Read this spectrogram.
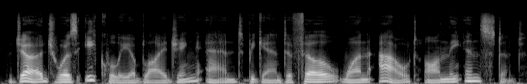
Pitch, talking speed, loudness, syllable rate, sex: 110 Hz, 160 wpm, -19 LUFS, 4.5 syllables/s, male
